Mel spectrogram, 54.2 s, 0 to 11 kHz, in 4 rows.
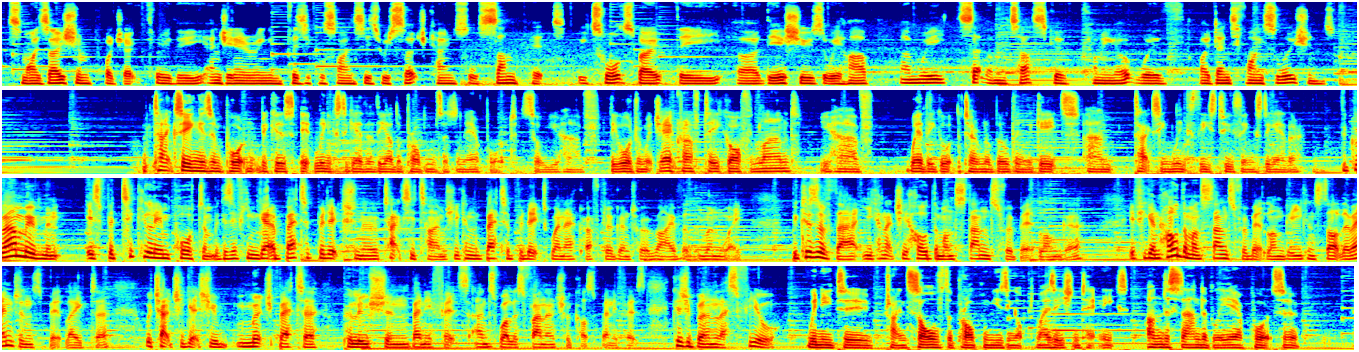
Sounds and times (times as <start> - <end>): Speech: 0.0 - 13.4, 14.9 - 53.7
Music: 0.0 - 54.1.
